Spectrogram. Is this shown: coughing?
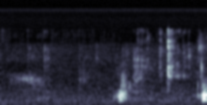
no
